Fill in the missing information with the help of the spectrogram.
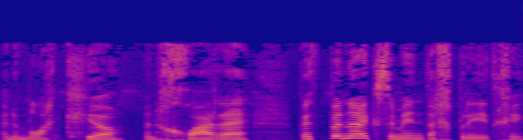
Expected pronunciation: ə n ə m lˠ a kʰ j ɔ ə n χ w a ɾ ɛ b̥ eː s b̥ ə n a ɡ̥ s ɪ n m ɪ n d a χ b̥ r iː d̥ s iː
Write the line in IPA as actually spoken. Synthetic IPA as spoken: ə n ə m lˠ a kʰ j ɔ ə n χ w a ɾ ɛ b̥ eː θ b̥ ə n a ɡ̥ s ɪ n m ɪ n d a χ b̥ r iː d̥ χ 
